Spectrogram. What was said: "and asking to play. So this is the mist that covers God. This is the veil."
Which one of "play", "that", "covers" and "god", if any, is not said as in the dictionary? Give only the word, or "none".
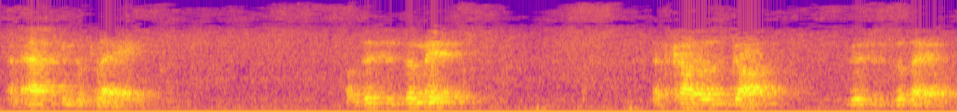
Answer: none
